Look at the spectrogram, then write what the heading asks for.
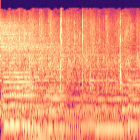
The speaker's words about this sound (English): Go ahead, keep clapping until they get up here.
